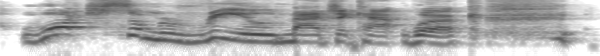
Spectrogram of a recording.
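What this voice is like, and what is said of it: Fake British accent, wise-sounding. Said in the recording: “I keep switching which British accent ... He's faking all of them ... He's just attempting to be very wise and educated and sounding”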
